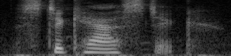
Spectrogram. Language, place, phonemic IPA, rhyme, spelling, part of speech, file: English, California, /stəˈkæstɪk/, -æstɪk, stochastic, adjective, En-us-stochastic.ogg
- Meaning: random, randomly determined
